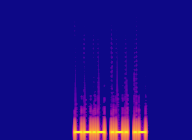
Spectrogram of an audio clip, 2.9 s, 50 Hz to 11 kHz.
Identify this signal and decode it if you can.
Morse code, heard as a keyed tone, about 34 wpm, 700 Hz. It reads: QRA
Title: Q-Codes 35wpm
